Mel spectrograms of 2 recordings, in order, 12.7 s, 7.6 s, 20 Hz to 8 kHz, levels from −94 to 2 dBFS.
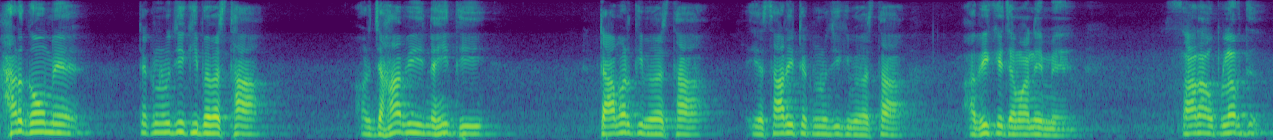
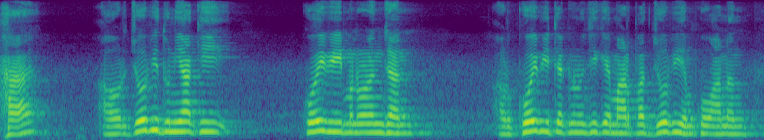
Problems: none marked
